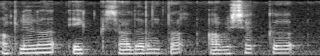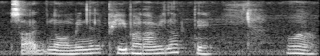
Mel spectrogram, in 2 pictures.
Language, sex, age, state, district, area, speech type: Marathi, male, 18-30, Maharashtra, Kolhapur, urban, spontaneous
